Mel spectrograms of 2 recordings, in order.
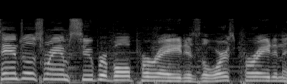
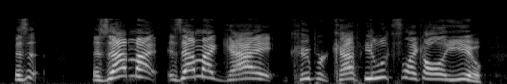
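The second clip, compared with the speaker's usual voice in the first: put-on drunk speech, higher; 7 semitones higher than usual. Joining in on the drunk parade speech: drunk Matt Stafford impression. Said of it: "that was us doing impressions".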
